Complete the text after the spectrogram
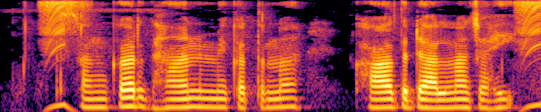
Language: Chhattisgarhi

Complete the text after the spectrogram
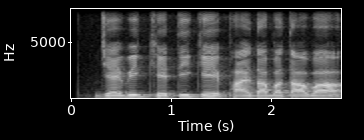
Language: Chhattisgarhi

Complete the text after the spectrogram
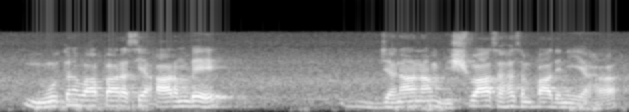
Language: Sanskrit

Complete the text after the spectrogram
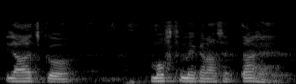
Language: Urdu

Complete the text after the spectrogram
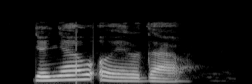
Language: Luo (Kenya and Tanzania)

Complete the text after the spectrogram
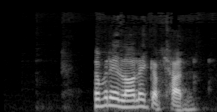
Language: Thai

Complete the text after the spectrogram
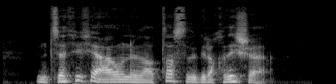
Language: Kabyle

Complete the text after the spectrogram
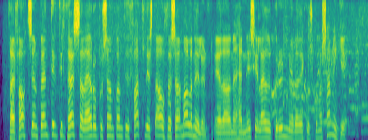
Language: Icelandic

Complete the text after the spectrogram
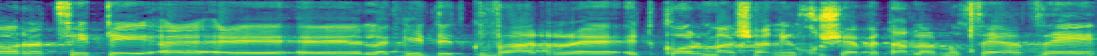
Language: Hebrew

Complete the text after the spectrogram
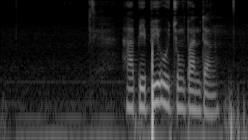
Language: Javanese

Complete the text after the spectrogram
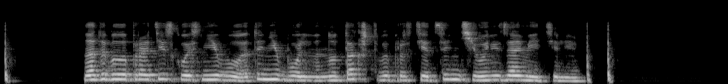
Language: Russian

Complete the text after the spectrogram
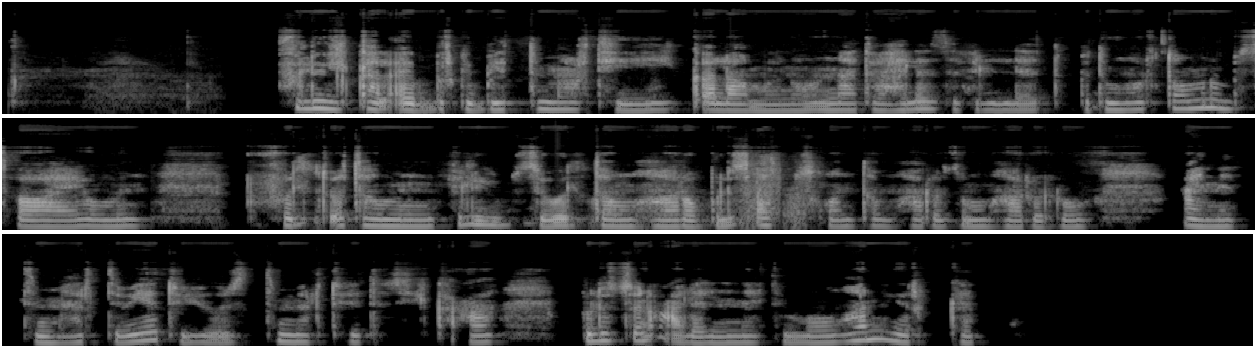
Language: Tigrinya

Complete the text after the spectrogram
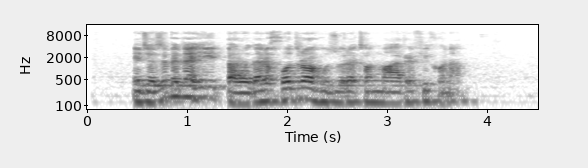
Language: Persian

